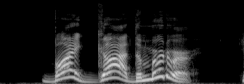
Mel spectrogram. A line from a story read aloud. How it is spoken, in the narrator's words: he cried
